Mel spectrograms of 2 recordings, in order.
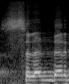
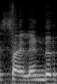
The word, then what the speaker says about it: cylinder: सिलेंडर नहीं कहना. Okay, देखा ना, यही एक्सेंट रिडक्शन है कि आपको सिलेंडर से निकाल के साइलेंडर पे ला रहे हैं ताकि आपका जो एक्सेंट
